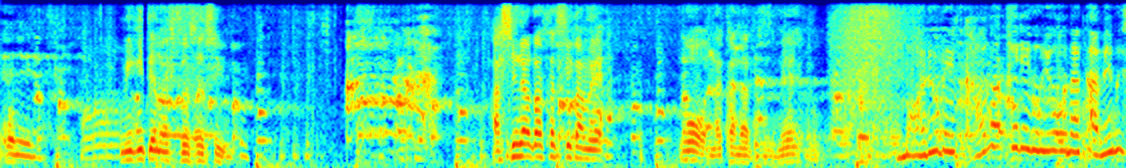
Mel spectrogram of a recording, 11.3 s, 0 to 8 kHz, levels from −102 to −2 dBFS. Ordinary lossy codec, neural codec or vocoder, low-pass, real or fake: none; codec, 16 kHz, 4 kbps, FreqCodec, smaller model; 7.2 kHz; fake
